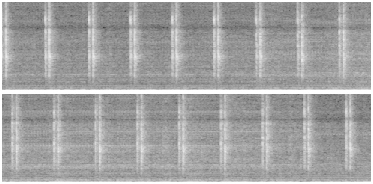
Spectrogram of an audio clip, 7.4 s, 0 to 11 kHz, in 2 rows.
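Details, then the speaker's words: eBay diesel heater set to 35°C, running wide open, about two minutes into startup after the click pump starts: even ticking around 2.5 per second over a low roar likened to a jet firing up. Normal startup. "It's starting to fire up. I can hear it running. So it sounds like a jet airplane or something firing up. That noise."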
